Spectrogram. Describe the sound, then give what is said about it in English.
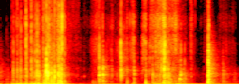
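Papery riffling and slapping of a deck of oracle cards being shuffled and cut, in several quick bursts with brief pauses between them, with no one talking. “I'm gonna cut a couple times and shuffle again.”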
